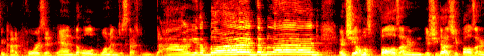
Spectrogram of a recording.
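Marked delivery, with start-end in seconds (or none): 2.4-4.8 high, wailing religious ecstasy; ecstatic cry. Acted. Old woman falling to her knees before the blood, ecstatic. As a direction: cry out high, overcome with rapture. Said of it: "like, an ecstatic".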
